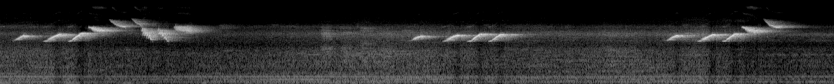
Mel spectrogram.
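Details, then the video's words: Double-collared seedeater, newly acquired, sings three phrases of quick rising whistles, the first longest with a bright high ending, the others shorter, a few seconds apart, over faint hum. "Papa capim FBI"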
